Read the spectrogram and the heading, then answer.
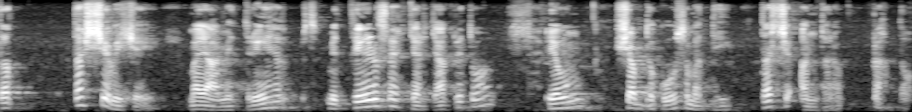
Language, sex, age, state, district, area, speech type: Sanskrit, male, 60+, Uttar Pradesh, Ayodhya, urban, spontaneous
